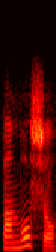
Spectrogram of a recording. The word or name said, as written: famoso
